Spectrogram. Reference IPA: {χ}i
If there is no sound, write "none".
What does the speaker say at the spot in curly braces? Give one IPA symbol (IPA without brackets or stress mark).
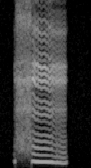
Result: x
